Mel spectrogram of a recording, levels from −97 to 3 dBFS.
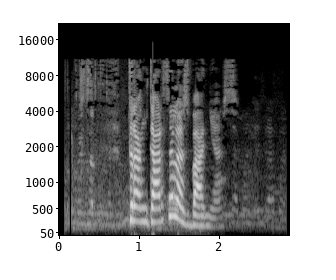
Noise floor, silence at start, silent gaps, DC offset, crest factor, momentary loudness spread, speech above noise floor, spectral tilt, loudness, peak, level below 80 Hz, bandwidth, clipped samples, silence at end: -49 dBFS; 0.25 s; none; under 0.1%; 20 dB; 22 LU; 33 dB; -3 dB/octave; -15 LUFS; 0 dBFS; -68 dBFS; 11.5 kHz; under 0.1%; 0.7 s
